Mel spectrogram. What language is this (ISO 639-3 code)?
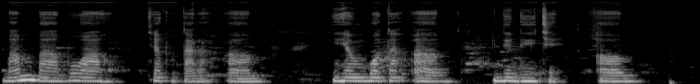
ibo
